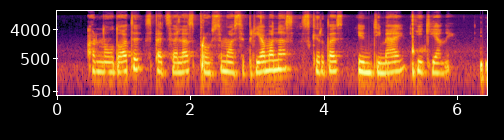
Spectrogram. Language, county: Lithuanian, Kaunas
